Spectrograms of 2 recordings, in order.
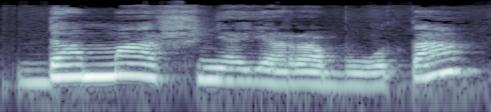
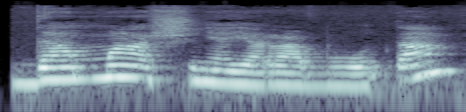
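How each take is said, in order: First: Домашняя работа slow and clear; teacher modelling домашняя работа; slow careful Russian. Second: Домашняя работа repeated slowly with rising end; teacher repeat. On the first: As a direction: model the phrase slowly. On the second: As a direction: say it again for learners to copy. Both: Shown as a demonstration.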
